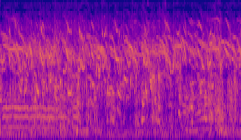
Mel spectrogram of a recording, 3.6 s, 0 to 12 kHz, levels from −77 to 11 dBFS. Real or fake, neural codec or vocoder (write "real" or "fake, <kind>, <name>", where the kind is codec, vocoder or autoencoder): real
